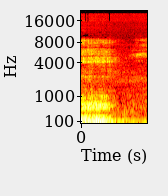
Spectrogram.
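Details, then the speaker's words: Person snoring at about 5 a.m.: one low, rattling snore lasting about half a second on a single breath, then quiet room noise. "한 박자 수고. 한 박자 코를 고는데요. 원래 코를 두 명이 골라서 한 명이 골면 한 명이 고. 한 명이 쉬면 다른 한 명이 오는 합주."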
